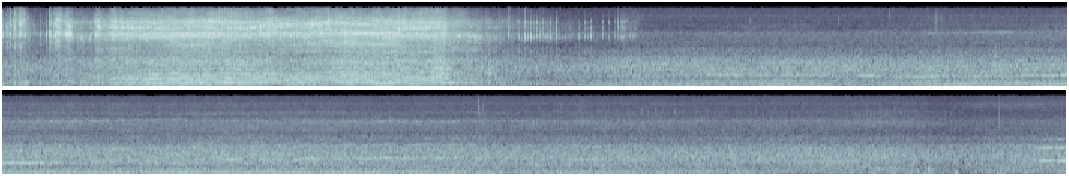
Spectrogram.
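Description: A motor vehicle engine. For the first several seconds it is louder, its pitch going up and down, then it settles into a steady engine hum with a faint, slowly rising whine above it.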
